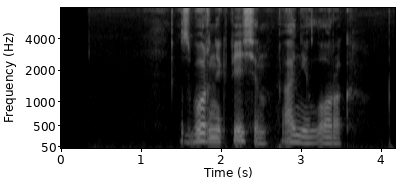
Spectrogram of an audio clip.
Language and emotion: Russian, sad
